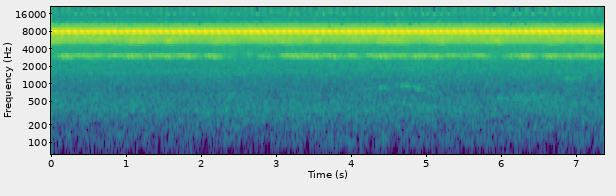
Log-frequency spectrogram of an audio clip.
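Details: Rainy-night cricket chorus from India: continuous shrill ringing trill above, a lower band of rapid chirp pulses in stretches with short gaps, light rain noise below.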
